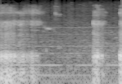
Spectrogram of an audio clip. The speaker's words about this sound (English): But the closer you get, the more you realize that the figure beneath that is powerfully built. You have thick arms, thick legs. You can smell the kind of rancidness of their breath as you get even closer. And there's heavy snoring here.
